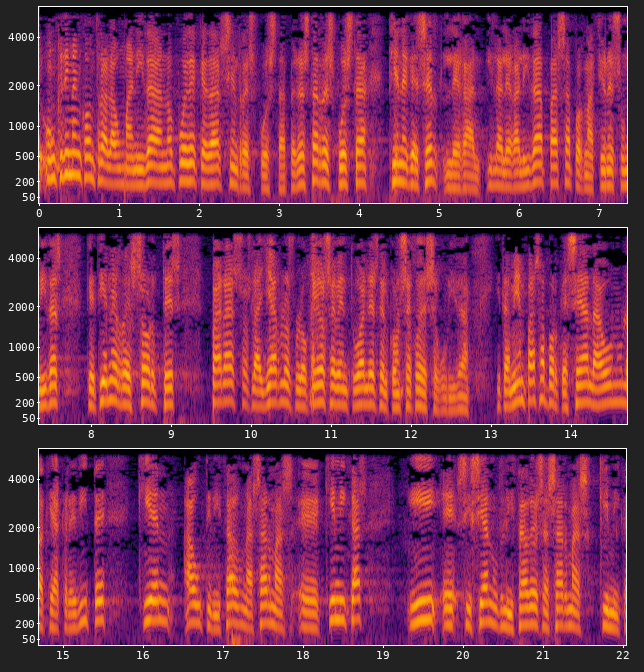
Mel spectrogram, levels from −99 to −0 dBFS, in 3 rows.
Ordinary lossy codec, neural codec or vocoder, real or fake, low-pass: none; none; real; 5.4 kHz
